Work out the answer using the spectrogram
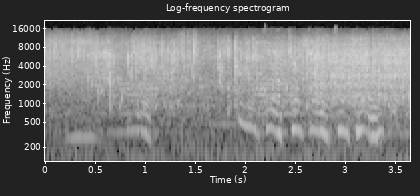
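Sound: water gushing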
